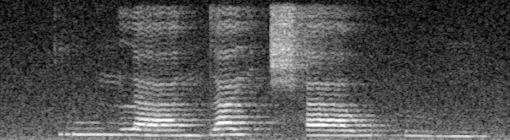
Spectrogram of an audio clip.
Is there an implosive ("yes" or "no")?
no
